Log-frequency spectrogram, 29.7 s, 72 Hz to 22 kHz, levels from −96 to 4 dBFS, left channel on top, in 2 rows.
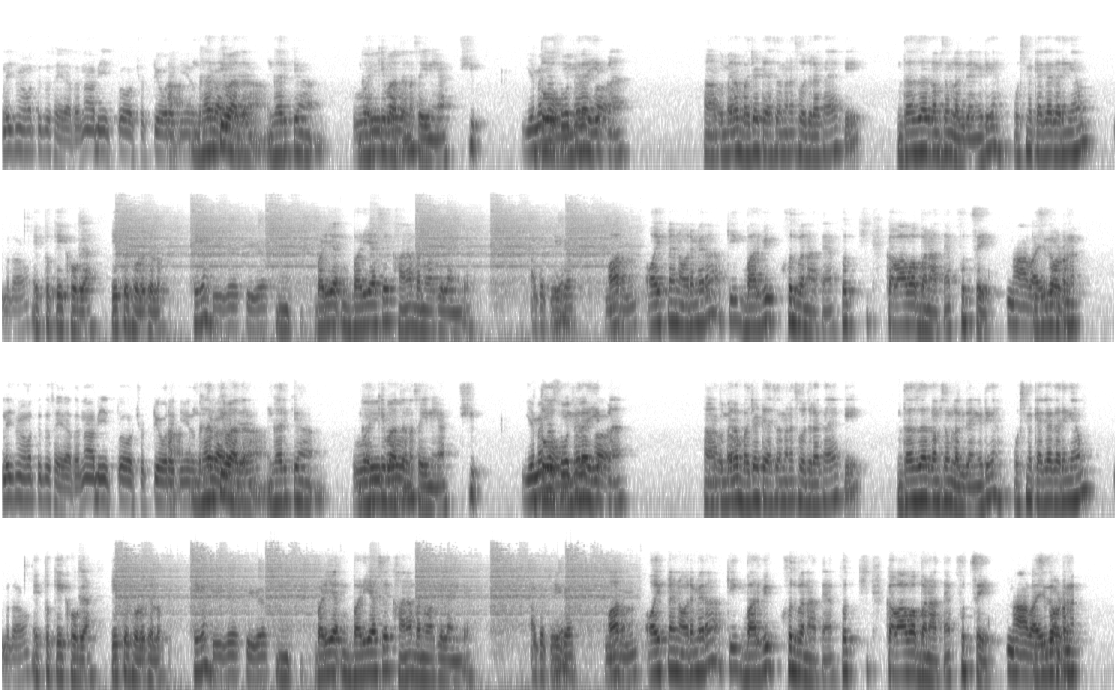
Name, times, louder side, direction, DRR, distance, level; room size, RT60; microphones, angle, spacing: voice 1, 0.0-3.4 4.7-5.5 6.9-8.1 9.4-9.9 14.8-15.2 17.6-18.4 21.9-22.5 22.9-23.3 28.2-29.1, right 5 dB, 75° right, 0.4 m, -31 dB
voice 2, 2.2-4.3 4.7-6.3 7.2-8.3 9.4-11.4 11.9-14.5 15.2-17.0 17.4-17.7 18.5-18.7 19.0-21.1 22.2-22.4 22.9-26.2 26.4-28.0 28.7-29.1, right 2 dB, 40° right, 1.0 m, -29 dB
sound 1, 15.9-23.7, right 3 dB, 25° right, 1.5 m, -46 dB
8.1 x 8.0 x 7.8 m
head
